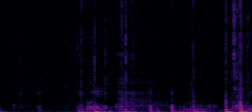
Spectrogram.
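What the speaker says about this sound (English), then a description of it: "I'm typing Java right now." Typing on a computer keyboard while coding, quick bursts of close, soft key clicks and taps, somewhat faint under a quiet room background.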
